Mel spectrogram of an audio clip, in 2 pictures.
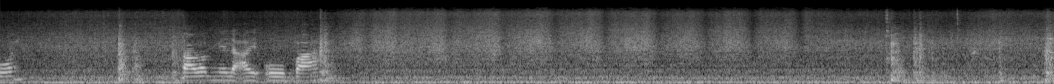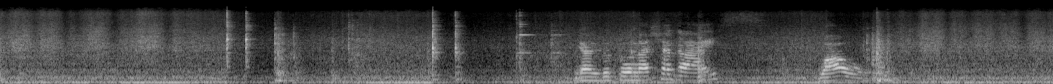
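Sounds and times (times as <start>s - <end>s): food sizzling in a frying pan: 0.0s - 14.9s.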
